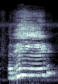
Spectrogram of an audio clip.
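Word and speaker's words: read: इसको रीड पढ़ेंगे, इसको रेड और इसको भी रेड पढ़ेंगे।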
